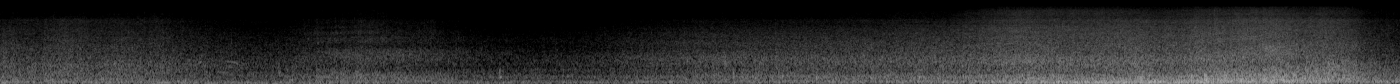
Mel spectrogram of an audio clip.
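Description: Ocean waves crashing on a shore: a steady wash of surf that builds over the second half, peaks, and falls back near the end.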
